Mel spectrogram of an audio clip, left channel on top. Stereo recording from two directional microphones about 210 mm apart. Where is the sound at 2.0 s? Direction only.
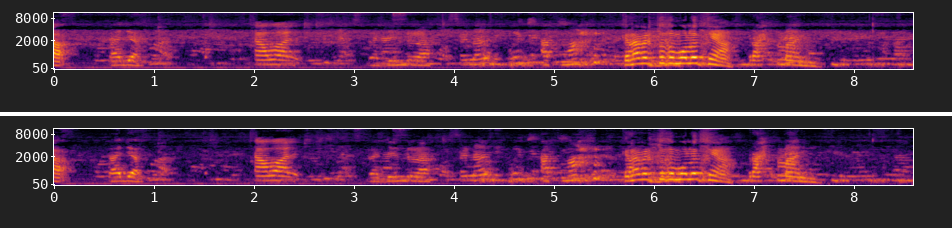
15° right (ahead or behind).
